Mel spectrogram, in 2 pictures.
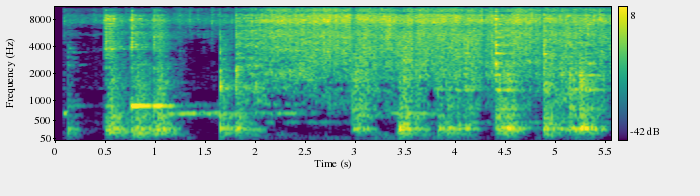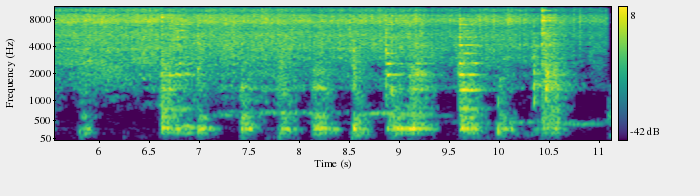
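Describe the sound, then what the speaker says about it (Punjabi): Cumin seeds, green chili and onion dropped into hot oil for a tempering: bright crackling sizzle that starts abruptly and continues, mixed with clattering of a spoon against the pan. "ਹੁਣ ਤੜਕਾ ਲਾ ਕੇ ਮੈਂ ਹੁਣ ਇਹ 'ਚ ਜੀਰਾ ਪਾਉਣੀ ਆ ਤੇ ਮੈਂ ਹਰੀ ਮਿਰਚ ਤੇ ਪਿਆਜ਼"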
